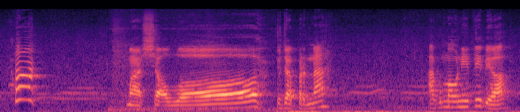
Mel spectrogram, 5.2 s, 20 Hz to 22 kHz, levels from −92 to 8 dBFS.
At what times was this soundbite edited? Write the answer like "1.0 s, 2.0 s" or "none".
2.7 s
